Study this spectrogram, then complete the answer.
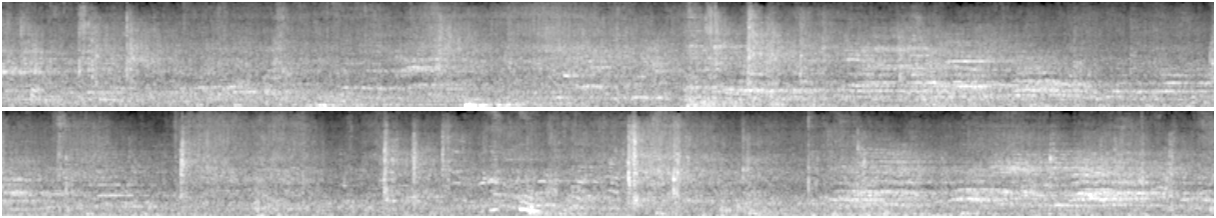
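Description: Spectators call out and chatter in the stands.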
